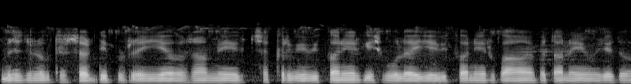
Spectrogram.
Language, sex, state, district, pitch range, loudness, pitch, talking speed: Hindi, male, Rajasthan, Bikaner, 90-95 Hz, -19 LUFS, 95 Hz, 210 wpm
